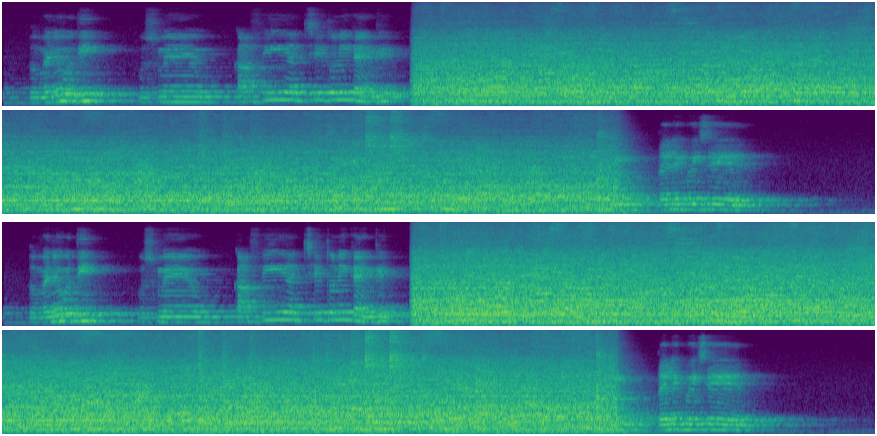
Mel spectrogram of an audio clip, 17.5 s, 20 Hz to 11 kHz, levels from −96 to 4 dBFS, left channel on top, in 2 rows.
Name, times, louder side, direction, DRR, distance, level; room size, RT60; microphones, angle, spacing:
voice 1, 0.3-1.0 1.3-3.9 4.4-6.4 6.7-8.8 9.1-11.4 11.8-15.0 15.3-16.2, equal, 70° right, 2 dB, 0.8 m, -27 dB
sound 1, 4.1-14.9, right 3 dB, 45° right, 0.4 m, -17 dB
3.5 x 3.2 x 4.1 m, 1.2 s
head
